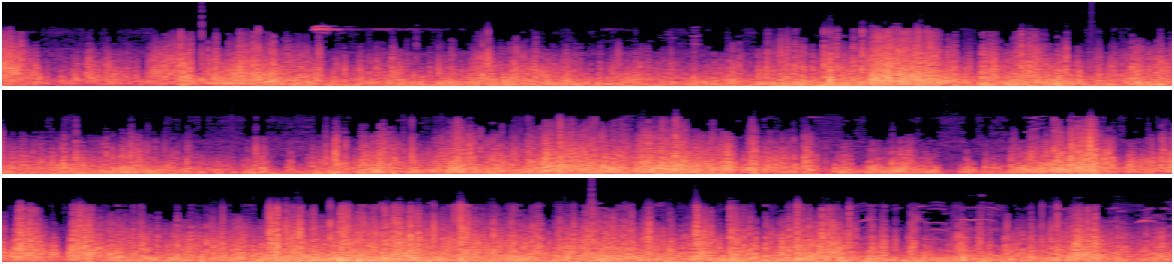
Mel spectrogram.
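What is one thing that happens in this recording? Players call out to each other across an open field, heard from a distance.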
